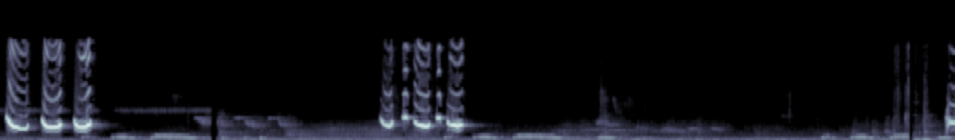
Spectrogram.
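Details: Wild common iora in natural song, with short bursts of three or four clear downslurred whistles separated by pauses. A low, mellow dove cooing repeats steadily in the background.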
